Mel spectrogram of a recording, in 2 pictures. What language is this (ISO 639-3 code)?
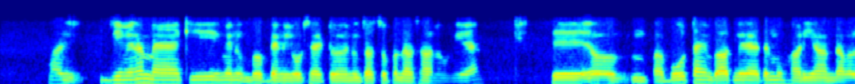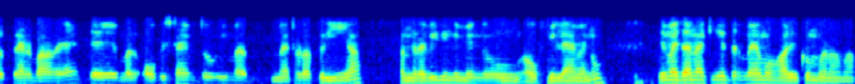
pan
